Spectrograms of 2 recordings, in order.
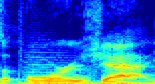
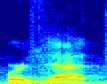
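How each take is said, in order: First: The word ends without a final T sound. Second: The word ends with a final T sound. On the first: "but it is orgeat" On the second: "You can add a little T on the end"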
